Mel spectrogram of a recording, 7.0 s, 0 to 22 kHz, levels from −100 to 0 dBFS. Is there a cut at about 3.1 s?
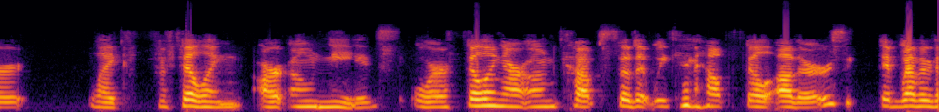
yes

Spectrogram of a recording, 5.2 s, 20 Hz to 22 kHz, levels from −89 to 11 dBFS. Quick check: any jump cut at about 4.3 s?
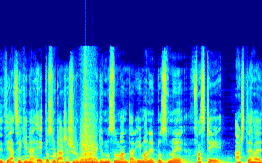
no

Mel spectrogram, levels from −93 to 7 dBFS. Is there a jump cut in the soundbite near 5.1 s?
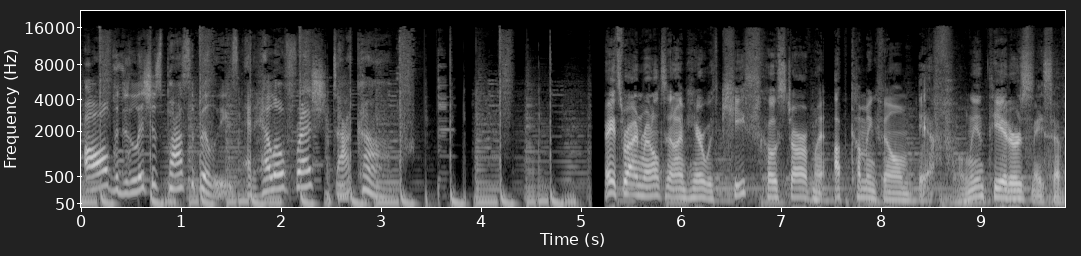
yes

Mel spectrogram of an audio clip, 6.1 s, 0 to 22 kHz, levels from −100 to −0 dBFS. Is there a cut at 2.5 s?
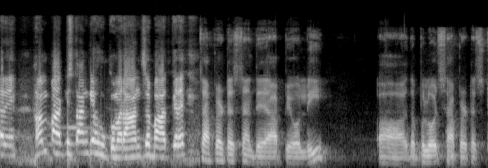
yes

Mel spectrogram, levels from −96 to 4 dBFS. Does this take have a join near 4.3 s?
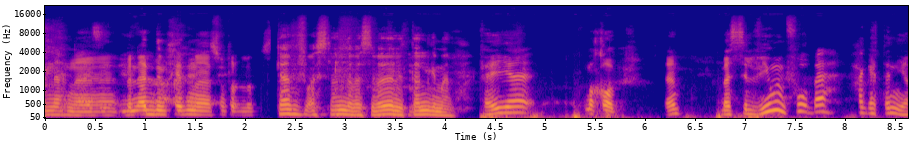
yes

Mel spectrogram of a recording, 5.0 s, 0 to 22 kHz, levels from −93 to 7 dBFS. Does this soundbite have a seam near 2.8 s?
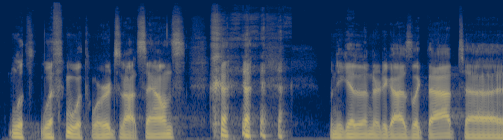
yes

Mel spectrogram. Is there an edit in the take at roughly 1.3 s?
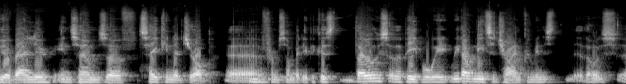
yes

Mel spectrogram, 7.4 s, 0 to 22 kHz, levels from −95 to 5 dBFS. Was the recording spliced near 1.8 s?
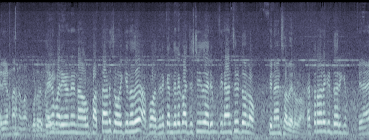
no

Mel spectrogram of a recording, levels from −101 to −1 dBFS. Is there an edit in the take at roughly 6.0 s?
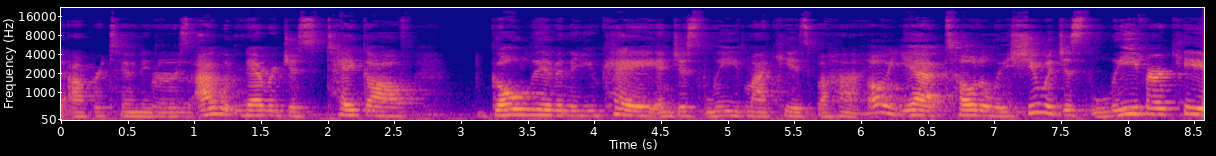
yes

